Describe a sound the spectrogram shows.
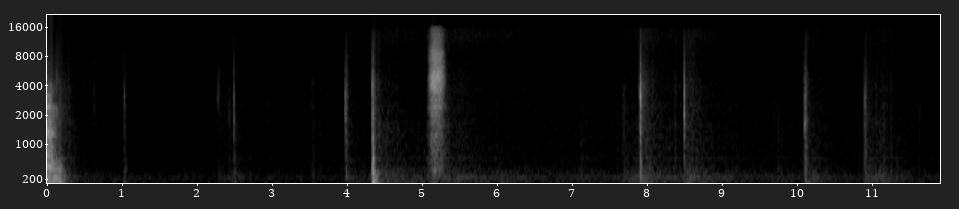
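Short menu clicks and chimes sound now and then.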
